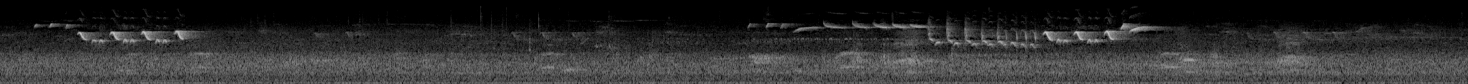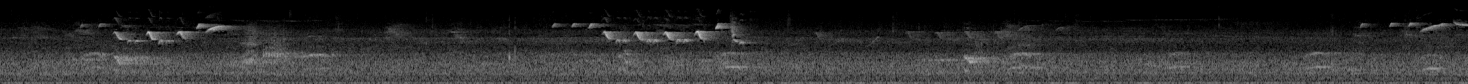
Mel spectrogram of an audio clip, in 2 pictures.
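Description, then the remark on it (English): A ruby-crowned kinglet, recorded at Totem Park in springtime, sings about five high, thin bursts with slight pauses between them, each a quick run of sharp, tinkling notes, over a soft background hiss. “Once again, that was a Ruby Crown Kinglet, that one recorded at Totem Park in the springtime.”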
